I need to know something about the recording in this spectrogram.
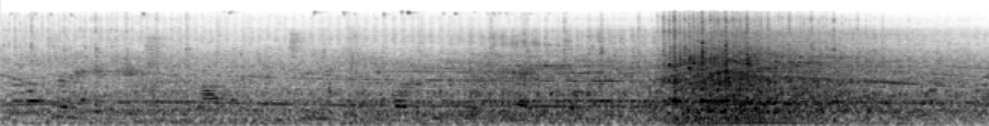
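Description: Double-decker tour bus engine running as the bus passes close by and pulls away. A louder rushing noise comes in about four and a half seconds in.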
